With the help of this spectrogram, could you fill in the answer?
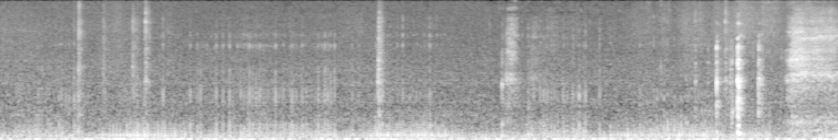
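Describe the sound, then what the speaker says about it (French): A cat purrs softly and steadily up close, a low continuous rumble with a few faint rustles and clicks around it. "J'espère que vous entendez son ronronnement"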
